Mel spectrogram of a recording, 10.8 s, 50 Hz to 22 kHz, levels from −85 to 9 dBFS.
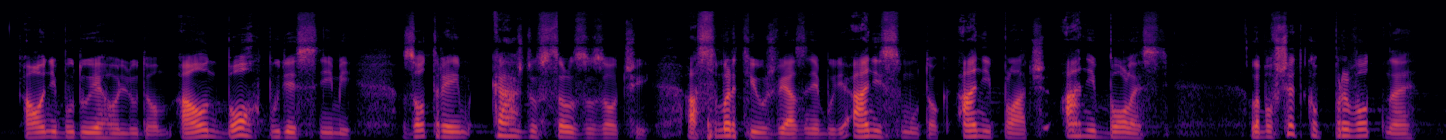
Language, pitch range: Slovak, 130-155 Hz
